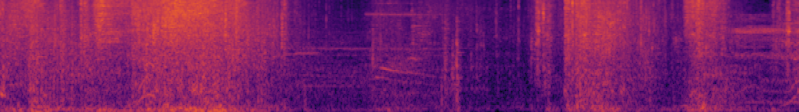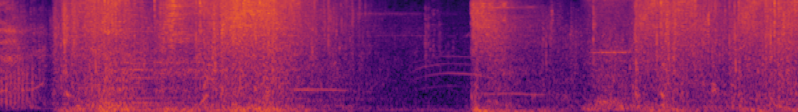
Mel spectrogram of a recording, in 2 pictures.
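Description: A huge creature stomps and thrashes.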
